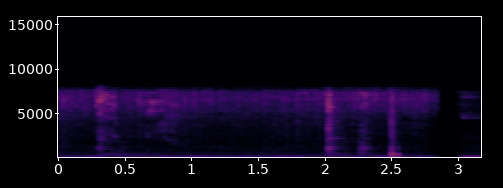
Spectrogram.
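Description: Fish curry with spices and water is stirred in a pan, giving a soft simmering hiss with a few sharp scrapes and taps of the spoon, fairly quiet and close, cut by a brief silent gap near the end.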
